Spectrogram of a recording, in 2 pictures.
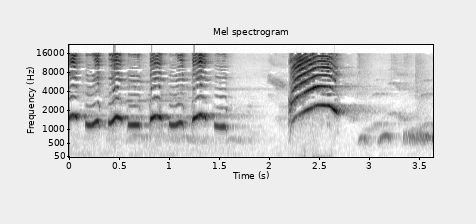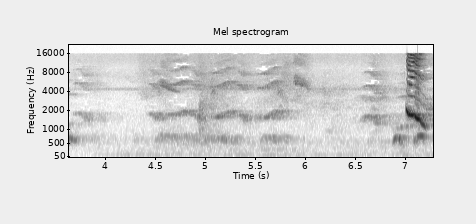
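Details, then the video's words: Laughingthrush held as a caged songbird during singing practice. A fast string of rippling whistled notes gives way to one loud, rising, harmonic-rich whistle, then soft low chatter and a final bright note. "Khướu hót cực hay, kích bổi hót ngay"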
